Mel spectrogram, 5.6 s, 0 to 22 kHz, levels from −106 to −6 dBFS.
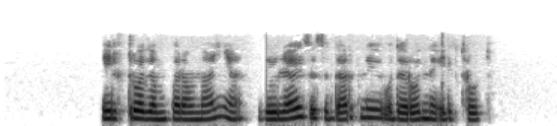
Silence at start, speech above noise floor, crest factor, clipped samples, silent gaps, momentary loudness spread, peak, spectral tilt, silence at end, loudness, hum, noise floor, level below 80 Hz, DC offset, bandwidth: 1 s; over 72 dB; 16 dB; under 0.1%; none; 8 LU; -4 dBFS; -7 dB/octave; 0.8 s; -18 LUFS; none; under -90 dBFS; -64 dBFS; under 0.1%; 7.2 kHz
